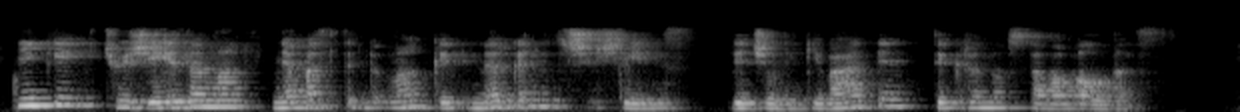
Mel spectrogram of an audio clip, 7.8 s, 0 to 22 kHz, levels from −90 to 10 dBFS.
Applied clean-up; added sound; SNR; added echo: neural mask model DeepFilterNet 3.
